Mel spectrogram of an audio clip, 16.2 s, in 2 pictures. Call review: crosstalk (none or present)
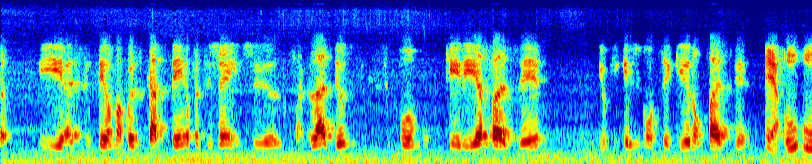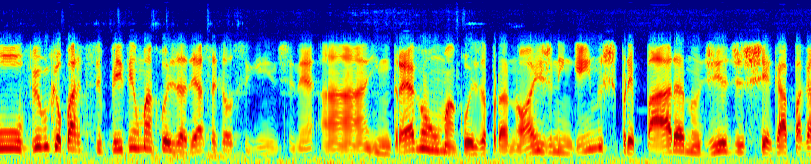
none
